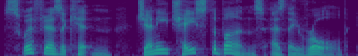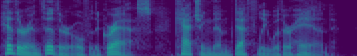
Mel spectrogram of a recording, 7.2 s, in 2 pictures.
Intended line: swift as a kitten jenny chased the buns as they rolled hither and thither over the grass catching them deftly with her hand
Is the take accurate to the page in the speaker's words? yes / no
yes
